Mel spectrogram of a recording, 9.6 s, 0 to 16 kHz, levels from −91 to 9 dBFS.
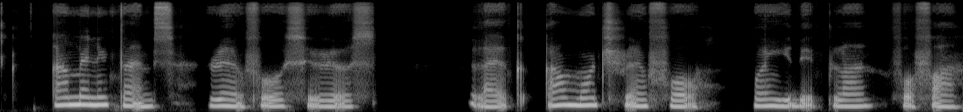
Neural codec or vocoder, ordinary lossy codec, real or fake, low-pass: autoencoder, 48 kHz, 32 numbers a frame, DAC-VAE, trained on Japanese speech; none; fake; 14.4 kHz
